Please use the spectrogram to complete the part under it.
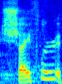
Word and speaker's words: Scheufler: The name is German, but I unfortunately am very American, so I say it Scheufler. If you want to try the German pronunciation, by all means, you'll probably get it better than I will.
